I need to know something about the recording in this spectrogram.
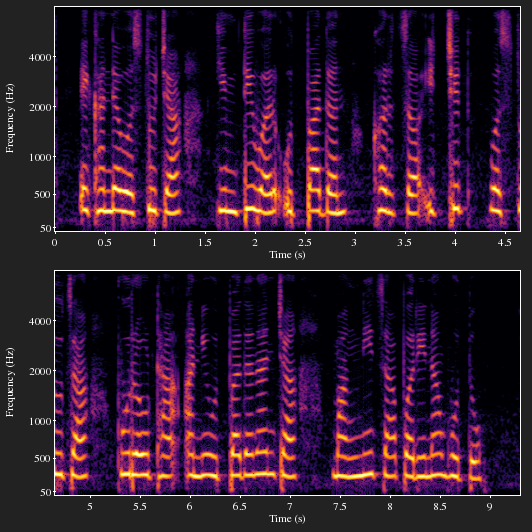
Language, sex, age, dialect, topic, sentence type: Marathi, female, 25-30, Varhadi, banking, statement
